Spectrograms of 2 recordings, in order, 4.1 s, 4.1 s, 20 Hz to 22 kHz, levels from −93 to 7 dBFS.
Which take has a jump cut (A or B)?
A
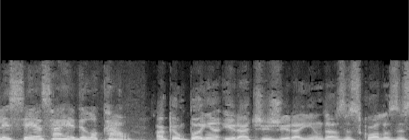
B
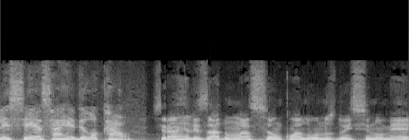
B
